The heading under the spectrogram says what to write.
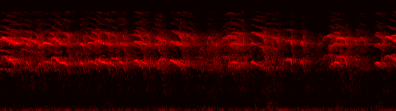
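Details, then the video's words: A crowd of birds screaming loudly at a kitten that is making a strange noise on seeing them. Continuous dense, shrill squawking and chattering, many voices overlapping without pause. "The Birds Are Screaming Loudly"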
